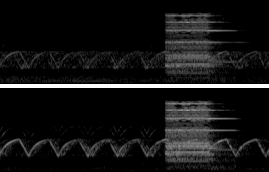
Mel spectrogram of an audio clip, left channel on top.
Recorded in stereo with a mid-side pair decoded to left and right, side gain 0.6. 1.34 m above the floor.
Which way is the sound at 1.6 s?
25° right.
